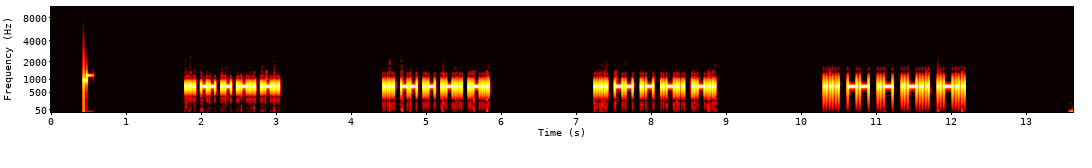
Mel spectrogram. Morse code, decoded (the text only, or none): SMALL SMALL SMALL SMALL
